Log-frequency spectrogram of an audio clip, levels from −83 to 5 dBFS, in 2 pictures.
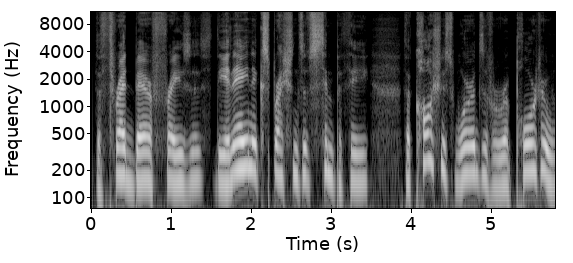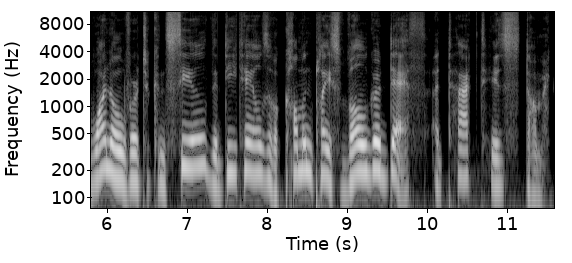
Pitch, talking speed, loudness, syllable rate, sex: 160 Hz, 145 wpm, -19 LUFS, 4.6 syllables/s, male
